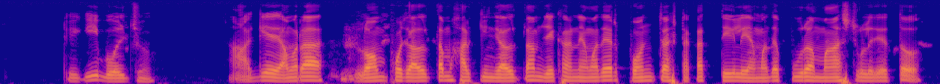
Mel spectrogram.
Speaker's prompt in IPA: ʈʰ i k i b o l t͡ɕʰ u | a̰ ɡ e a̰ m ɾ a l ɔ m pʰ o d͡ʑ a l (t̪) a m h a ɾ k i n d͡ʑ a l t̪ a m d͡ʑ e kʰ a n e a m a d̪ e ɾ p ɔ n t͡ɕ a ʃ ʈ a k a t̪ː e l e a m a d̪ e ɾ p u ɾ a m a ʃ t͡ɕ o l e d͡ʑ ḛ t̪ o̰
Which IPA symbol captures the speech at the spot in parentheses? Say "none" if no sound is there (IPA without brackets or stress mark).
t̪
